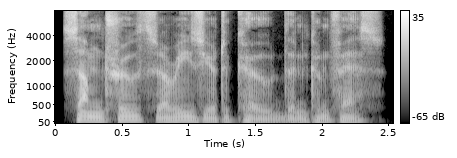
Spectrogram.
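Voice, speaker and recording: A man playing a melancholy, reflective police inspector, narrating an audio drama in slow, measured, solemn literary prose with deliberate pauses. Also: rumbling low, expressive, husky, dry recording, studio quality, heavily acted. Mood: somber, brooding. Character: melancholy, reflective male police detective inspector telling his story.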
